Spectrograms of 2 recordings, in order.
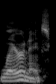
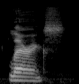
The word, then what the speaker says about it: larynx: she has a fractured lenox or something larynx O'Reilly is it just two syllables have I been pronouncing it wrong all these years yes possess has a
